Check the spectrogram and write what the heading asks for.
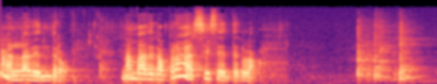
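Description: A woman speaking, with a metal ladle stirring and clinking in a steel pan of wet vegetable masala. The sound drops out abruptly for about half a second near the end.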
